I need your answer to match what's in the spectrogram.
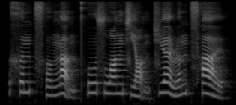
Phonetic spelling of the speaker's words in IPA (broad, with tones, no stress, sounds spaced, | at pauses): x ə˥ n t͡sʰ ɤ˧˥ ŋ a̰˨˩ n pʰ u˥ s w ɑ˥ ŋ ɕ j ɑ̰˨˩ ŋ t͡ɕ ɥ ɛ˥˩ ɻ ə˥ n t͡sʰ a˥˩ ɪ̯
